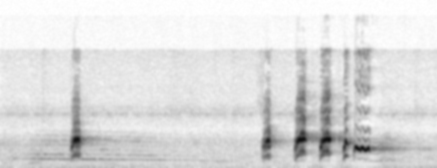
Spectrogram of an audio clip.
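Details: Lively sooty-headed bulbul song used to coax kept bulbuls to sing: one sharp note over a fading thin whistle, then a rapid chain of staccato notes closing in a bubbly descending whistle.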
